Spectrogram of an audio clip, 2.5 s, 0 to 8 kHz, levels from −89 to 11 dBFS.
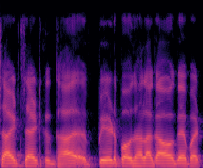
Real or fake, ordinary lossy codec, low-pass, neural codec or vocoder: real; none; 7.2 kHz; none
